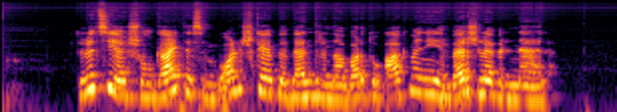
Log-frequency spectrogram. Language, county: Lithuanian, Kaunas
